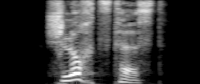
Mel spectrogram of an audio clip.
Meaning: inflection of schluchzen: 1. second-person singular preterite 2. second-person singular subjunctive II
- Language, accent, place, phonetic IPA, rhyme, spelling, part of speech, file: German, Germany, Berlin, [ˈʃlʊxt͡stəst], -ʊxt͡stəst, schluchztest, verb, De-schluchztest.ogg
